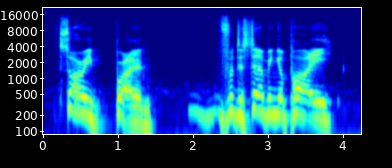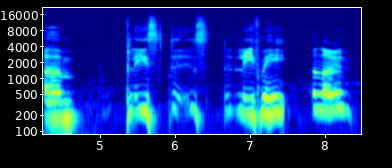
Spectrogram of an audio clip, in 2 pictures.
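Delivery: high, drawn-out, tearful crying through words. Voicing a hurt bugbear keeled over on the floor: crying while talking.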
